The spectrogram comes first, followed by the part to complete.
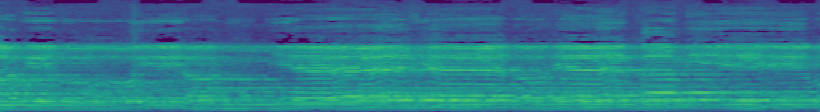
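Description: Music of chanted choral singing: voices holding long, steady notes under a slowly moving melody.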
